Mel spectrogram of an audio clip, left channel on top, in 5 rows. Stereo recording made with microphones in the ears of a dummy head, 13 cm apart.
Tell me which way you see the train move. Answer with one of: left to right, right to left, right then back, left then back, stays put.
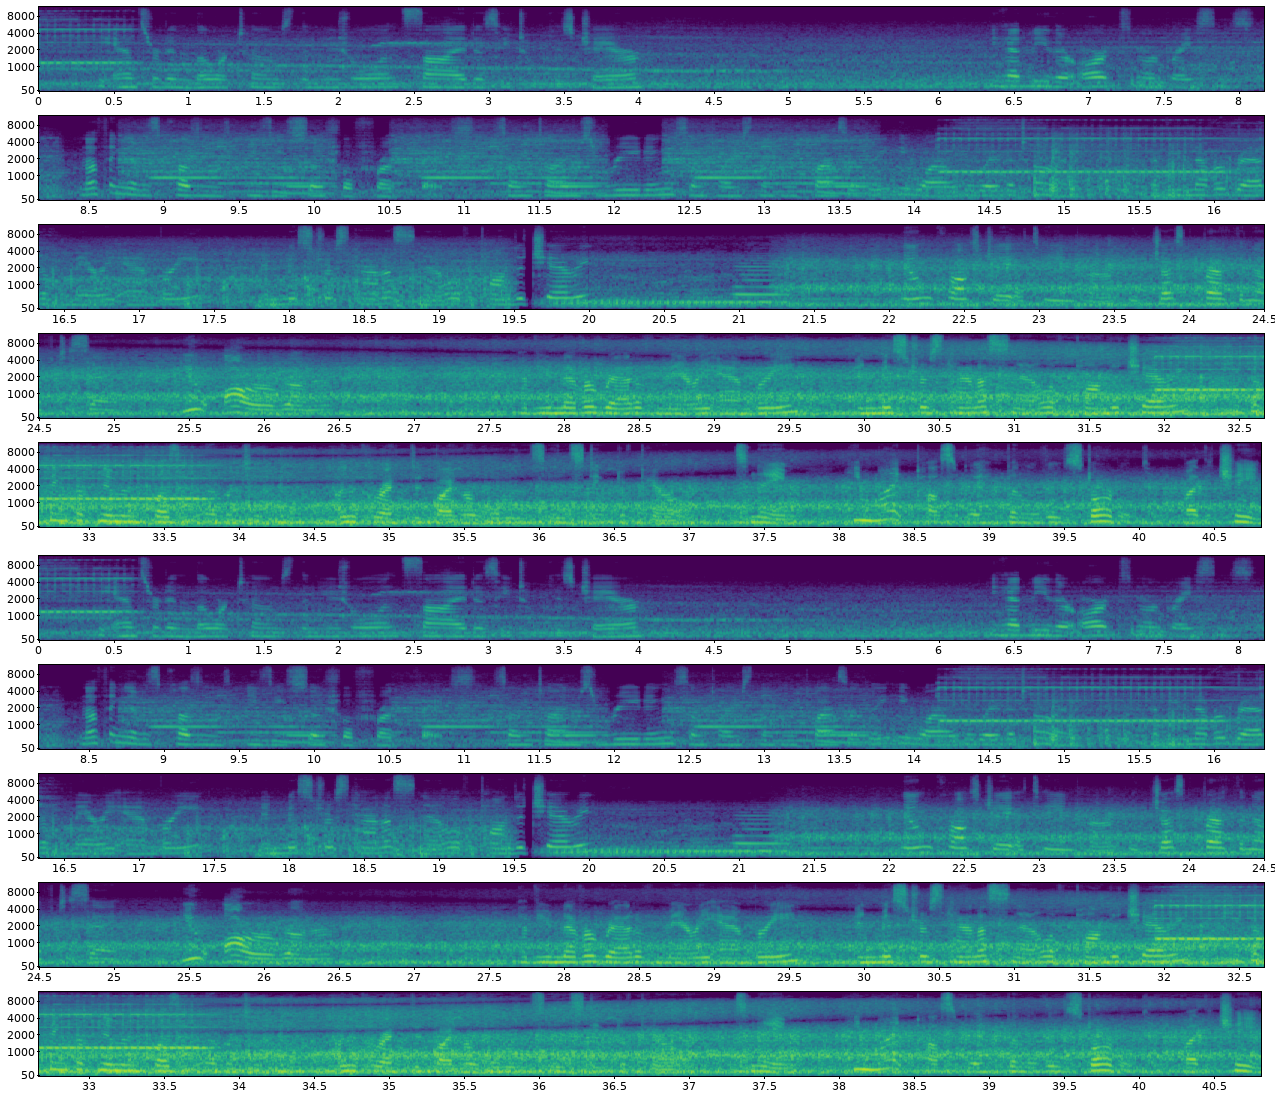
left to right.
